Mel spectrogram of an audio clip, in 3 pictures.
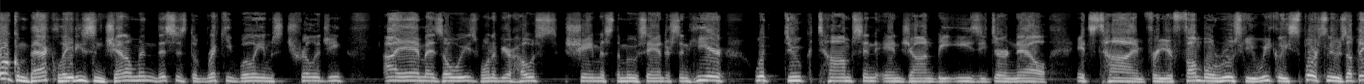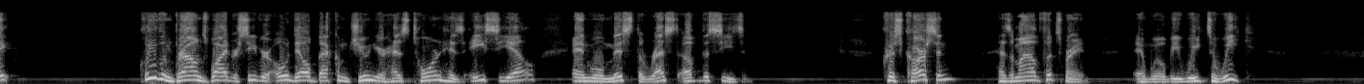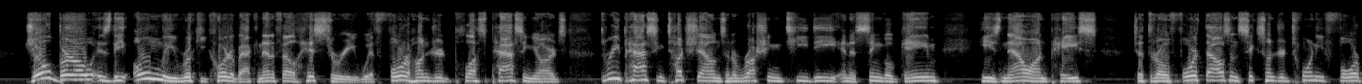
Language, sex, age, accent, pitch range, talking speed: English, male, 30-49, American, 135-175 Hz, 155 wpm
